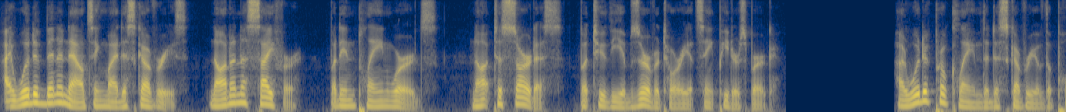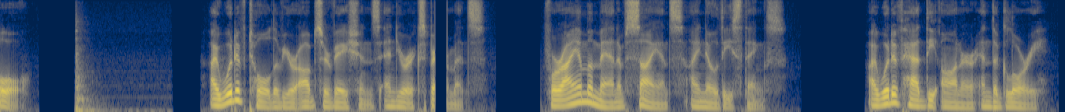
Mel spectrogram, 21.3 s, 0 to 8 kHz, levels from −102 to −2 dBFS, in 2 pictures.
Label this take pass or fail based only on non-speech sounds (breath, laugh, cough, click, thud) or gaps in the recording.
fail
